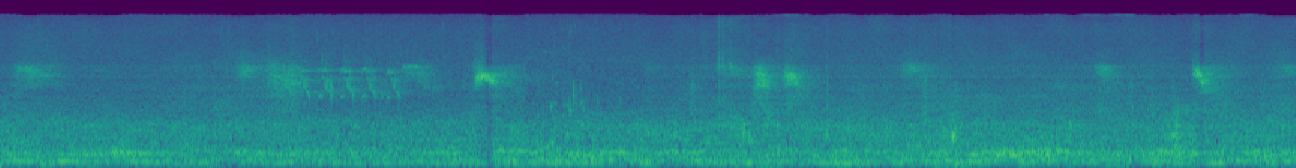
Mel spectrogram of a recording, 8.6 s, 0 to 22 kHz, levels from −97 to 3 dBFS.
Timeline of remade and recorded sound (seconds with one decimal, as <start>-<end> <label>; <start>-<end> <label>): 0.0-2.0 remade; 2.0-3.1 recorded; 3.1-3.5 remade; 3.5-4.3 recorded; 4.3-8.6 remade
